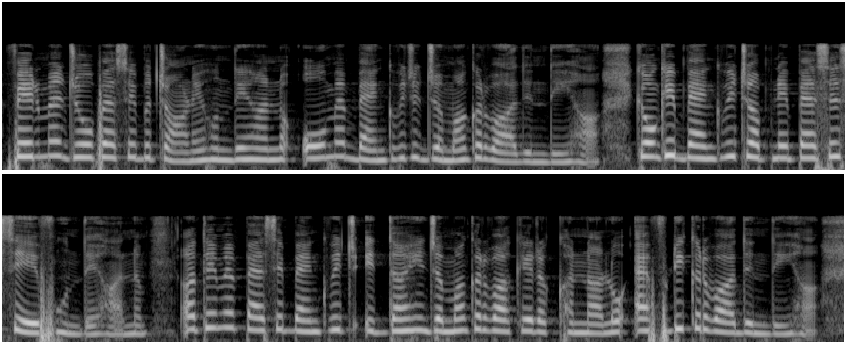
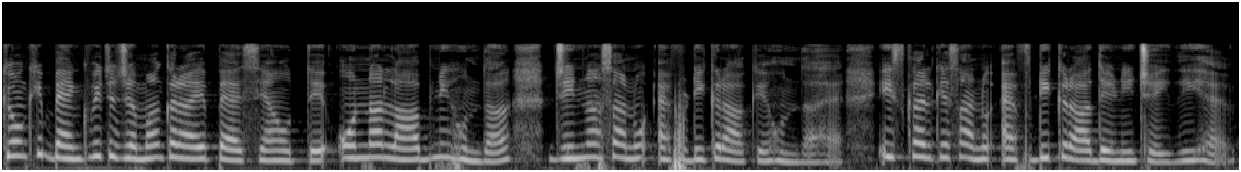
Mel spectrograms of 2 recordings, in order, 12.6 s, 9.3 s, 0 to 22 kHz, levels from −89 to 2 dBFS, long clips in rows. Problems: background sounds at intervals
